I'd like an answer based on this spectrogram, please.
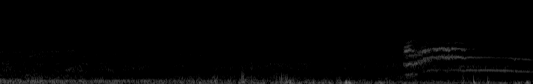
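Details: One of three young kittens at a grandmother's house, near their caretaker on the wooden porch, lets out a single short, clear meow that rises then slides down, after several seconds of quiet low rumble.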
